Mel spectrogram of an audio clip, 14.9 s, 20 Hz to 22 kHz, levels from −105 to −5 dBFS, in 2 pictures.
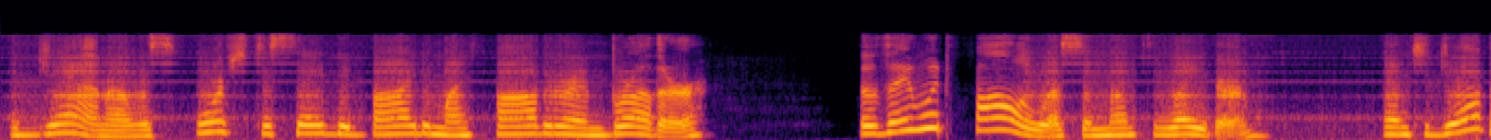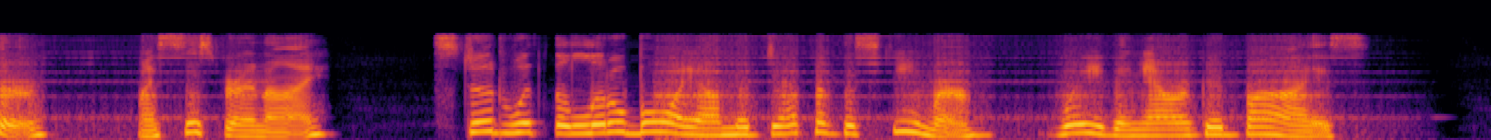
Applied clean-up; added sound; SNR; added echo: neural separator model SepFormer DNS4.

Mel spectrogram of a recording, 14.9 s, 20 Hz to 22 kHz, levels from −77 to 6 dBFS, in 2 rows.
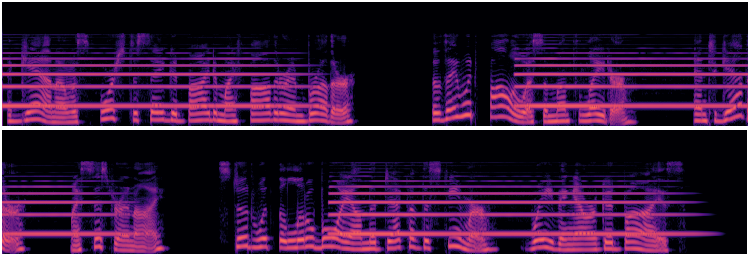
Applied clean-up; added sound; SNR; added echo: none; Wind instrument, woodwind instrument; 0 dB; none.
